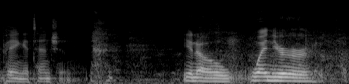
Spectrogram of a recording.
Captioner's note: laughter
